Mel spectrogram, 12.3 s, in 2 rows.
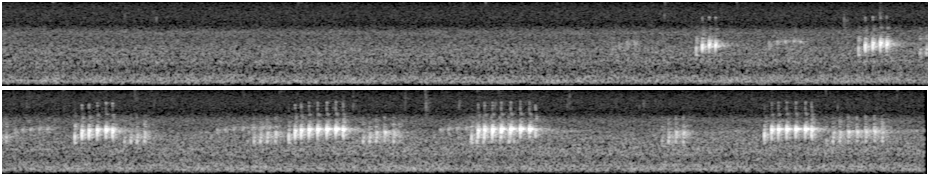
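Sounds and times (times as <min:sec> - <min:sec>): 
Schlegel's green tree frog calling: 0:04.1 - 0:12.3.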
